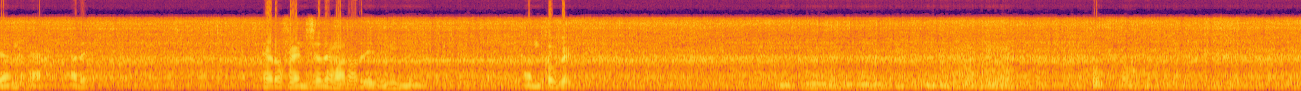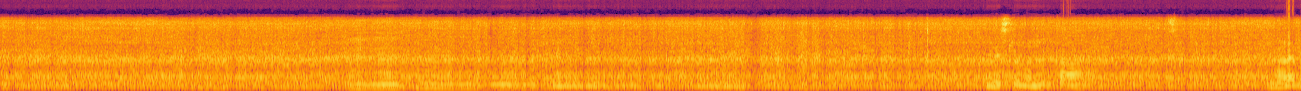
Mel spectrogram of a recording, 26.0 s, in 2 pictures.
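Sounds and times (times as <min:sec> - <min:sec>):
motorcycle engine running: 0:00.0 - 0:26.0
wind rush: 0:05.8 - 0:22.9.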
